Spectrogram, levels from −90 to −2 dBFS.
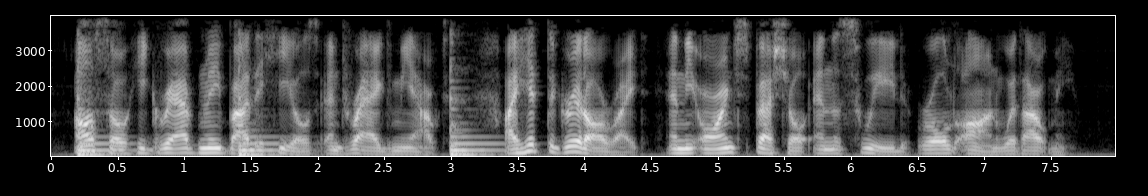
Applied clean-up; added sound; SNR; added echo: none; Bowed string instrument; 5 dB; none.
